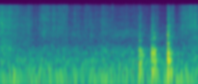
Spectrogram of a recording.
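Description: Faint background hiss, then two brief crinkles near the end from a thin plastic shopping bag being handled.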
